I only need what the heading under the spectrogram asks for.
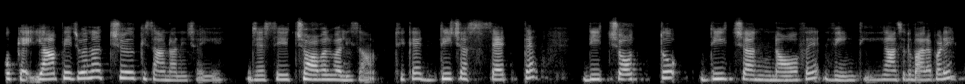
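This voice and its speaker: A woman teaching an online class, saying each word slowly and patiently. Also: a little high, gravelly, fairly bright tone, slight background noise. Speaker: Italian teacher. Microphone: video call. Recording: dull lo-fi video call audio.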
